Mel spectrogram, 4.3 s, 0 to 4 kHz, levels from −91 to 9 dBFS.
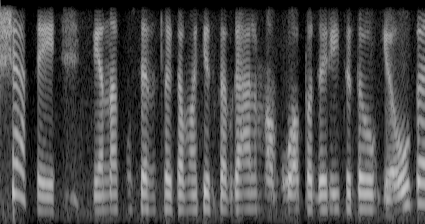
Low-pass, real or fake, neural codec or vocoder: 3.6 kHz; fake; vocoder, 44.1 kHz, 80 mel bands, Vocos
